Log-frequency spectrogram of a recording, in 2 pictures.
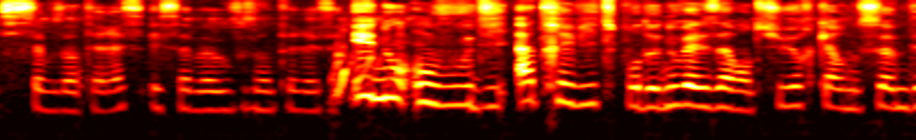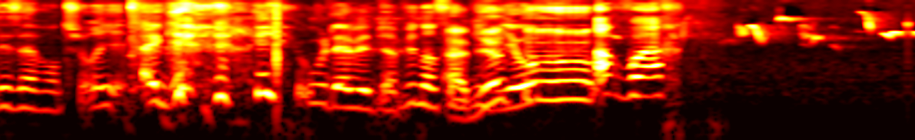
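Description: A young woman talks close up.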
